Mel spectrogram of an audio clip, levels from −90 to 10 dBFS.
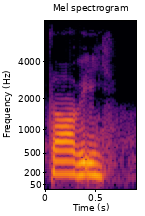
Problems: none marked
